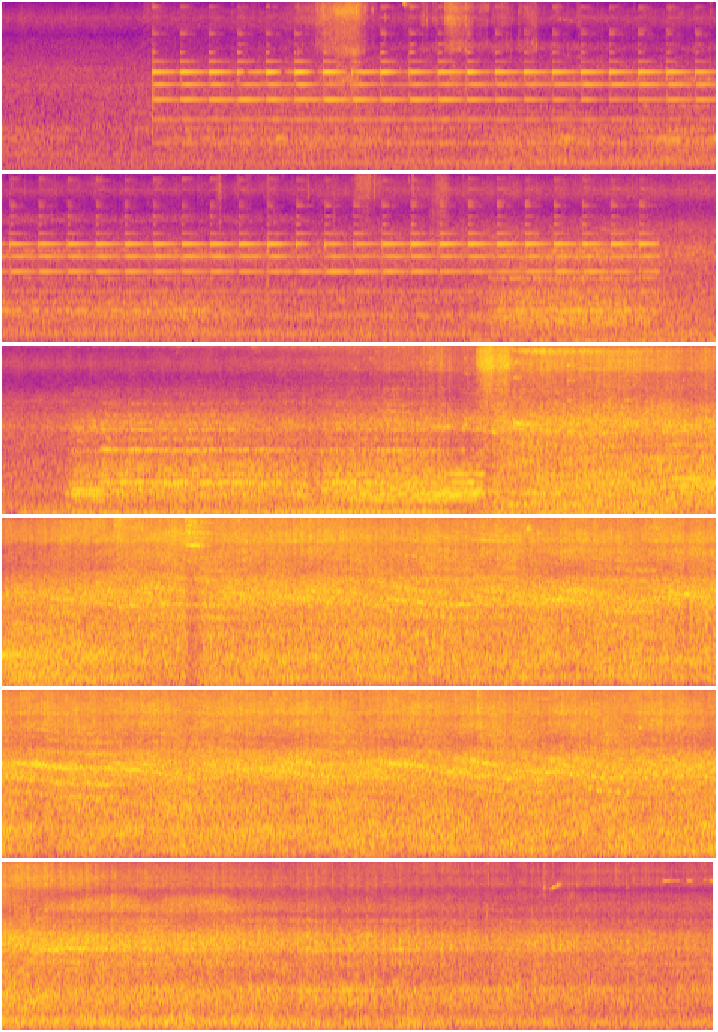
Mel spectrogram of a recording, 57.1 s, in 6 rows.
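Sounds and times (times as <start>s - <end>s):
train wheels rumbling on rail: 0.0s - 57.0s
freight train horn: 15.9s - 18.5s, 19.8s - 31.8s
wheel squeal: 54.8s - 55.3s, 56.3s - 57.0s.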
